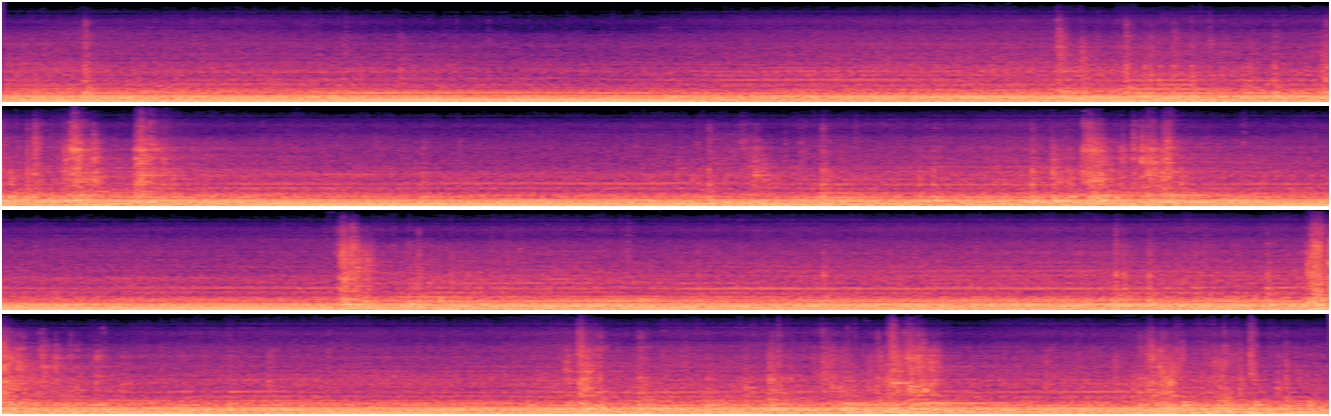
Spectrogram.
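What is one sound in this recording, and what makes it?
Hydraulics whine as a digger arm moves.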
